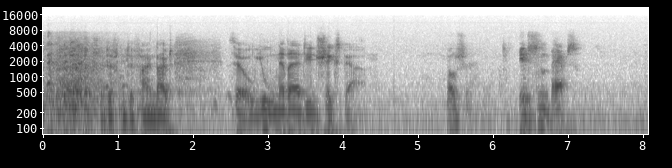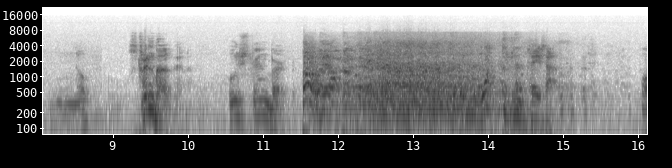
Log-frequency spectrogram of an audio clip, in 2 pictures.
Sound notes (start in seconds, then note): 11.5 exclaiming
